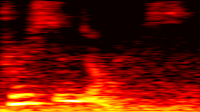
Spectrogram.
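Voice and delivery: whispered, almost secret verdict; hushed whisper. Retold or imitated. Preacher whispers the hidden cause to the congregation. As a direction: drop to a whisper to reveal the sin. Revealing why prayer failed.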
